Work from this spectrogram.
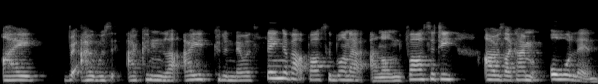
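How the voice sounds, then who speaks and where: A woman's medium-pitched voice, bright and sharp in tone, at a moderate pace. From France. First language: French. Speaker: student election candidate. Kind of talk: interview. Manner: casual, many fillers.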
